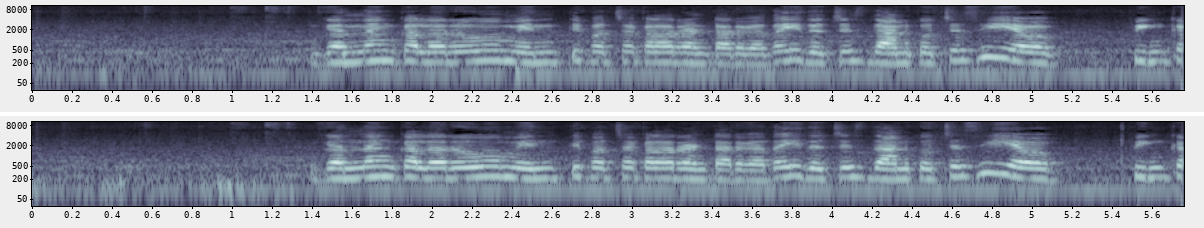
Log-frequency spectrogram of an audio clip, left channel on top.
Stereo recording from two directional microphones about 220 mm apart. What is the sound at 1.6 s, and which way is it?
A woman's voice, 30° right (ahead or behind).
